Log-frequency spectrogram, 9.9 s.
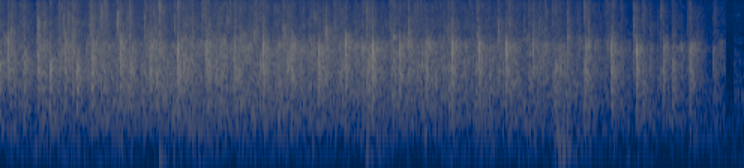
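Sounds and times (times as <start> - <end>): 
audience applause for the band: 0.0 - 9.7.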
